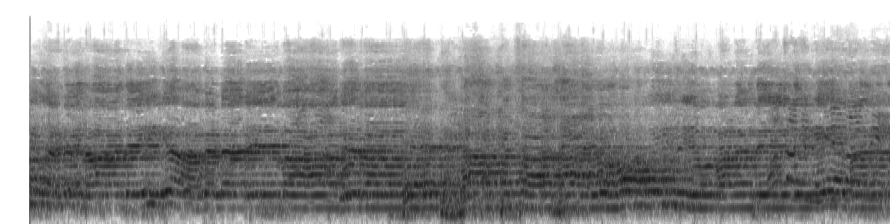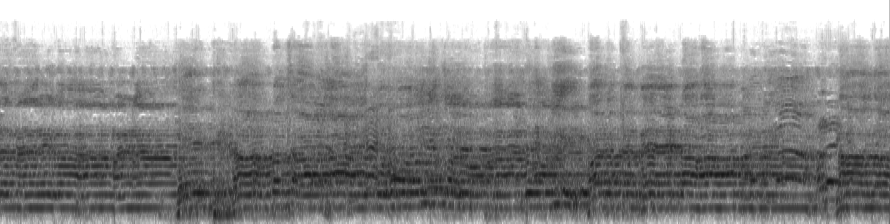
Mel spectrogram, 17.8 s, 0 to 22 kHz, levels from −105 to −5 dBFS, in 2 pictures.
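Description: The audio has a cut-off start: it sits in digital silence until 0.31 s, then begins abruptly mid-sound with no natural attack. The capture or stream evidently began late. On a waveform this is a flat line jumping straight to the sound's ongoing level; a spectrogram shows a sharp vertical edge.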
